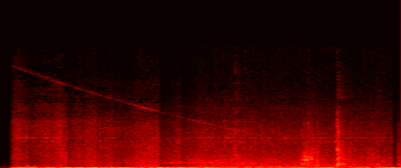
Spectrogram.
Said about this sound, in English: At this train depot in Darnitsia, in the east of the capital, Kyiv, engineers are taking on some major work, repairing a piece of rolling stock which took a direct hit in late August.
